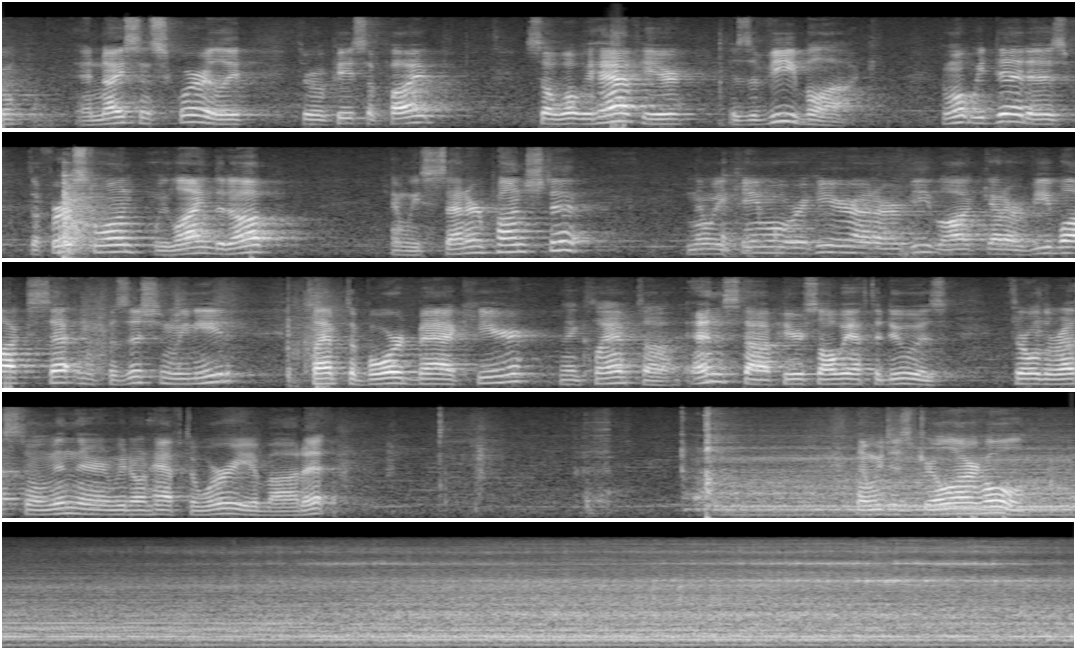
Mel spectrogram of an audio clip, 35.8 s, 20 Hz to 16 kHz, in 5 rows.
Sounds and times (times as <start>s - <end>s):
Speech: 0.0s - 23.7s, 27.2s - 28.4s.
